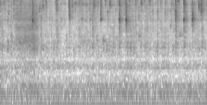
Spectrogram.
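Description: Collected rainwater, pumped into an off-grid farm homestead, runs from a faucet in a faint, steady stream with light splashing and scattered drips, no voices.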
